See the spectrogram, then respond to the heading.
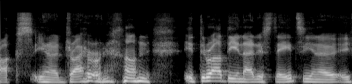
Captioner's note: chuckles softly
